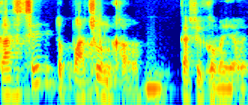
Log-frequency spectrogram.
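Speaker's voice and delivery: normal talking voice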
